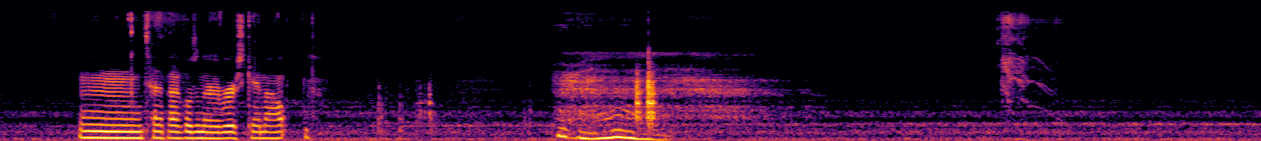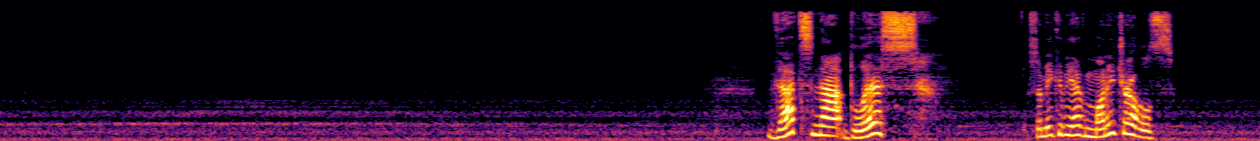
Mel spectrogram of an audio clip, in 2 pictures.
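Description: A woman speaks calmly and close by, in short bursts with long pauses.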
